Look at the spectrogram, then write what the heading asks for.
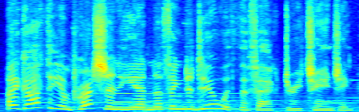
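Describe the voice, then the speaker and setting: An actress playing an earnest, quick-witted young woman in a video game, speaking informally. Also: high-pitched, sing-song, over music. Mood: worried, earnest. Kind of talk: video game cutscene acting.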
